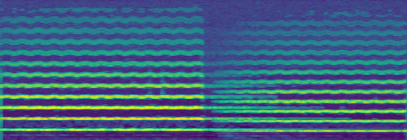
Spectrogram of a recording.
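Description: A software-instrument string patch plays a single high held note with a slight vibrato, then steps down to a slightly lower held note about two seconds in, as patches are auditioned.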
